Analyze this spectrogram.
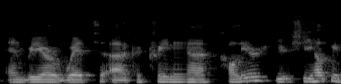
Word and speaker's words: Collier: So I am Katrina Collier. Collie, like the dog with an R.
